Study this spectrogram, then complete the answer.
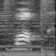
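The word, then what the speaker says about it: walk: पे जा रहे हैं हमने कभी ध्यान थोड़ी ना दिया है कि एलपी साइलेंट होता है कभी ध्यान नहीं दिया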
